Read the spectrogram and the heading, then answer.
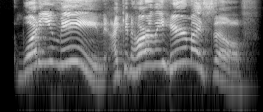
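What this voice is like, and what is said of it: Shouting loudly. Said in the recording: “Why are you shouting?”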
